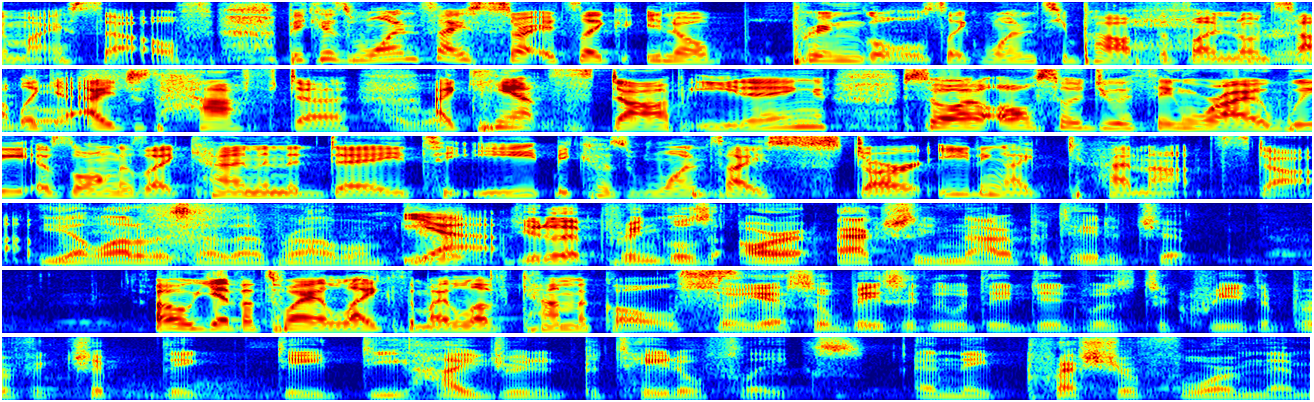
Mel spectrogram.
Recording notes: This episode is audio only (before we started doing video). At La Cubana NYC in the Meatpacking District.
